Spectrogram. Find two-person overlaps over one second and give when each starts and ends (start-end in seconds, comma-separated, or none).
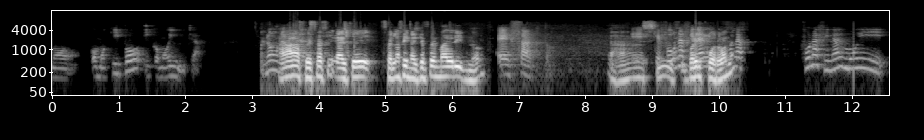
3.4-4.6, 8.7-10.3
